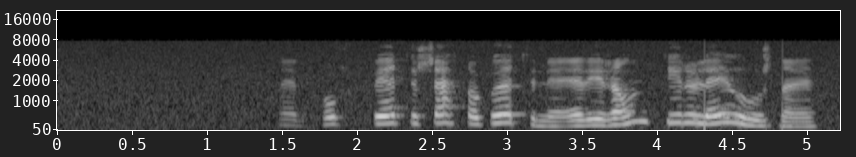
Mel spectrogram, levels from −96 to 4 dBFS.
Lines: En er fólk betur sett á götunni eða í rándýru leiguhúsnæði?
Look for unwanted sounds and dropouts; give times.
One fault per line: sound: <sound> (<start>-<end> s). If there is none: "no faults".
no faults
